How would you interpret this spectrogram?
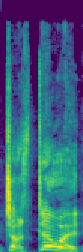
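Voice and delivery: high-pitched mock motivational yell; imitated yelling. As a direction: leap up high, as if firing someone up. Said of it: "he was just yelling".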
